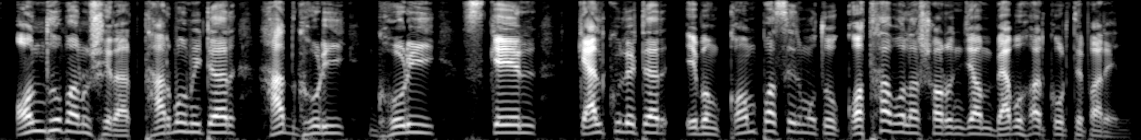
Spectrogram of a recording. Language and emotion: Bengali, neutral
